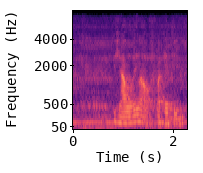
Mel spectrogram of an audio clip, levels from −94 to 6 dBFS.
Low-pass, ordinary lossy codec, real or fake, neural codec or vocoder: 7.2 kHz; none; fake; codec, 16 kHz, 4 kbps, X-Codec, WavLM features, trained on Multilingual LibriSpeech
